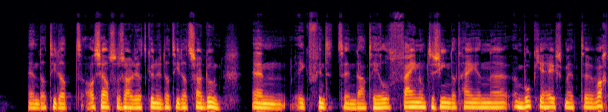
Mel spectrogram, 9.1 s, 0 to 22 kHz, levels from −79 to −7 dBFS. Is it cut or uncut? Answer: uncut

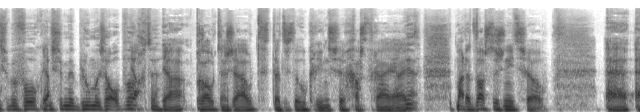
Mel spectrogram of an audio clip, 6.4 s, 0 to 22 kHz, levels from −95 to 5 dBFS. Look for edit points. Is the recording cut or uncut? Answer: uncut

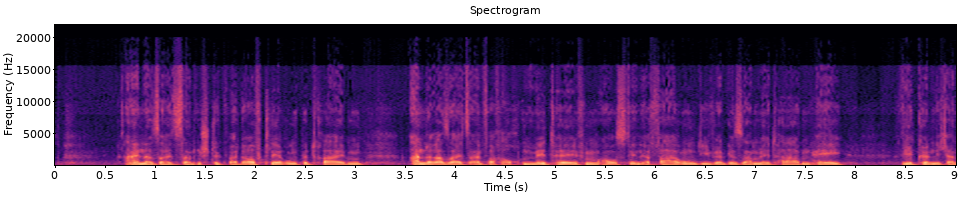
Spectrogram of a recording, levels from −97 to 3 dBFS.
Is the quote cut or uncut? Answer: cut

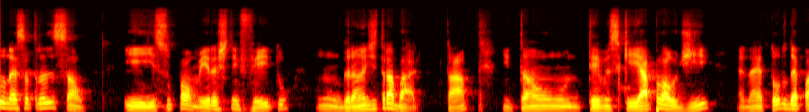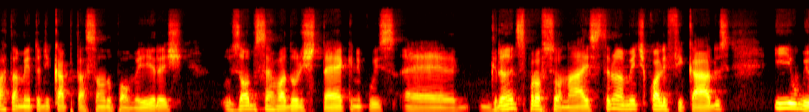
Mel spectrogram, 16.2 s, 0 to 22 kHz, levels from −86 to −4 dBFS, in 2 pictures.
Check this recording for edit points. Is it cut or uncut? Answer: uncut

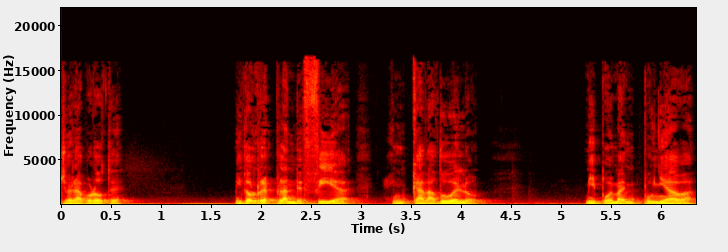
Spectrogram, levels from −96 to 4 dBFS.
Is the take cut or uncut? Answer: cut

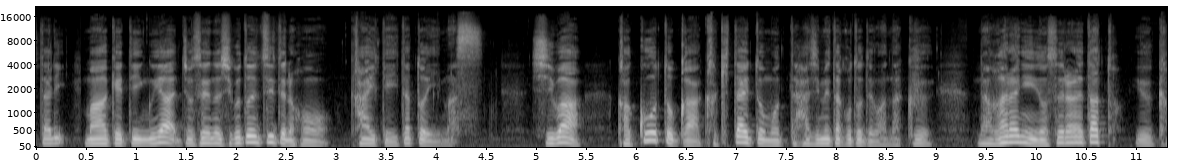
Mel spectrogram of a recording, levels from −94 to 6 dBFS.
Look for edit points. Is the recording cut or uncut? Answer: uncut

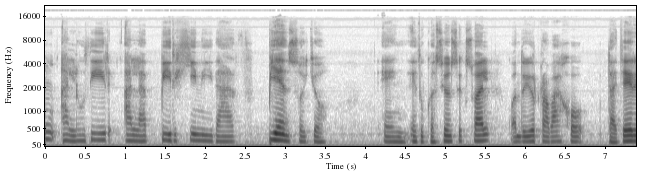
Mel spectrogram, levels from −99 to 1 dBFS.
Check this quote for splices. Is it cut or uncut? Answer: uncut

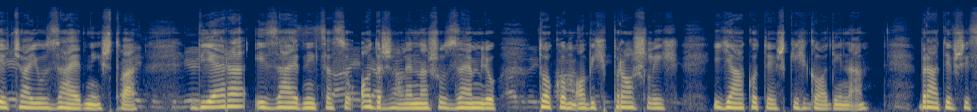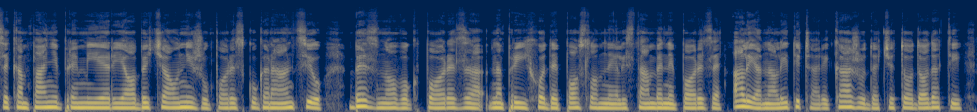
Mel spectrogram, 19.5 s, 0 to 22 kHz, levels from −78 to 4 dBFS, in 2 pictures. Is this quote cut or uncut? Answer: cut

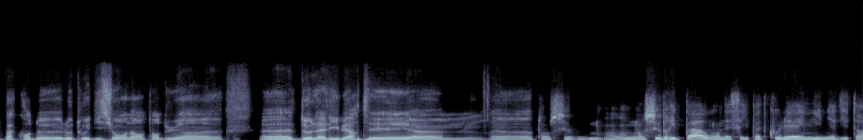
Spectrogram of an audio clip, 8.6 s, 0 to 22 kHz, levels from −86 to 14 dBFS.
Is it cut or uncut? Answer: cut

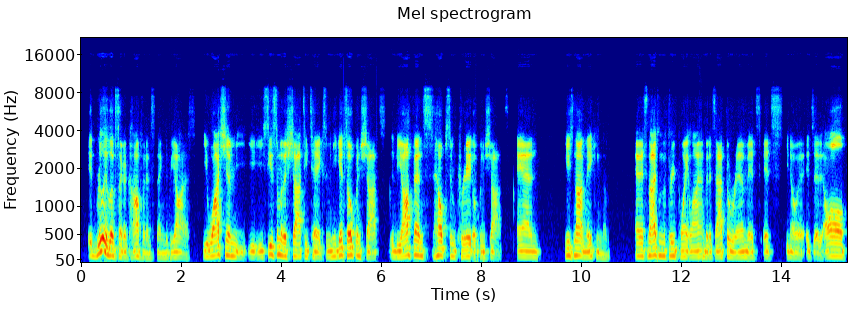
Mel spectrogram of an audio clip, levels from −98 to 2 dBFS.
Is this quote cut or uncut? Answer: cut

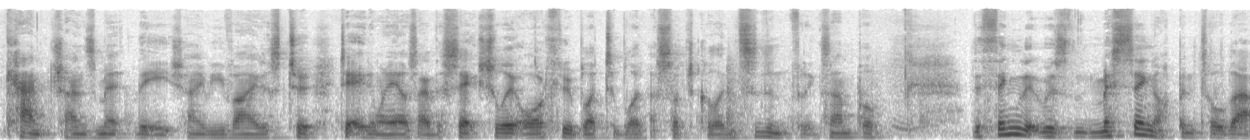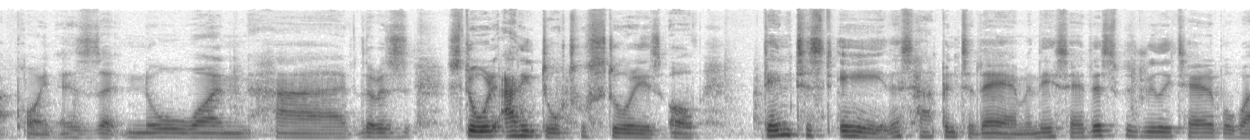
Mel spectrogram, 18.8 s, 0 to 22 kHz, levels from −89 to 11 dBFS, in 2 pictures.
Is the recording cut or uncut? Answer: cut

